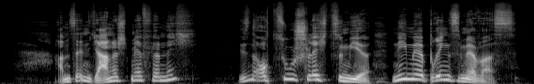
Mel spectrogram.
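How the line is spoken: Girl calling. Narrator (German): rief das Mädchen

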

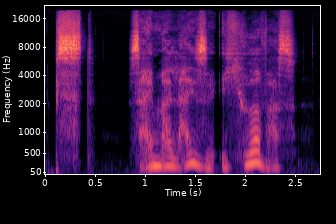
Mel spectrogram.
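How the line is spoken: Whisper. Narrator (German): flüsterte Leo

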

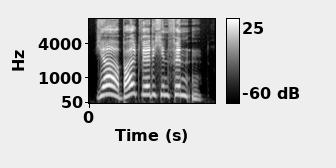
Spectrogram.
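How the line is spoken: Calling after her. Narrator (German): ruft Lisa ihr hinterher

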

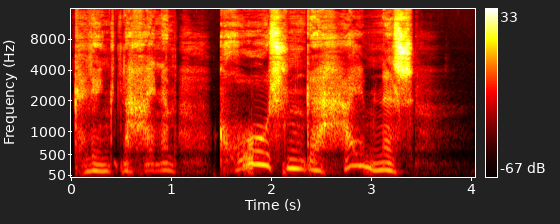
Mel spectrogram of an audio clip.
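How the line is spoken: Moved whisper. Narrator (German): flüsterte Ricky ergriffen

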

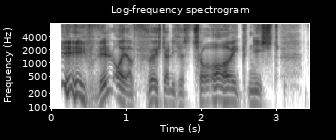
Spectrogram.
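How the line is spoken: Unintelligible bubbling roar. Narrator (German): wollte es brüllen, doch weil sein Maul voll Wasser war, erklang nur ein unverständliches Blubbern

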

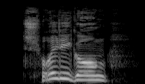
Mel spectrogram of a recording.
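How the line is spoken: Croaking reply. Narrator (German): krächzt Papa zurück

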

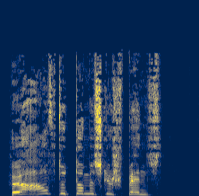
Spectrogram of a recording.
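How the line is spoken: Calling out. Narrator (German): rief

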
